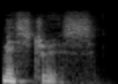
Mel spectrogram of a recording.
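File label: "mistress", British English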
